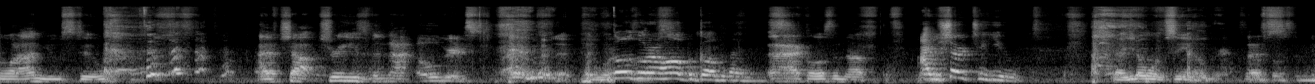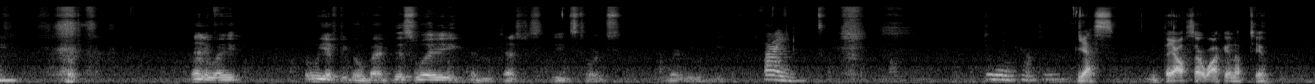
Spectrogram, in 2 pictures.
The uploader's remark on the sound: We had an equipment issue when recording this episode and the sound quality is noticeably worse than others.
